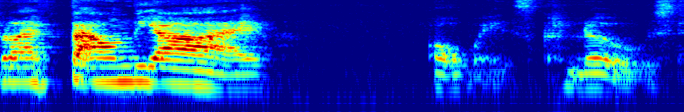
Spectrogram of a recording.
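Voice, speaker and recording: A woman's fairly low pitch and lively intonation at a very slow pace. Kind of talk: gothic horror reading. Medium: read story. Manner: intense, feverish, insistent.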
